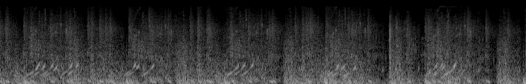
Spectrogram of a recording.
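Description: Small explosions pop repeatedly.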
